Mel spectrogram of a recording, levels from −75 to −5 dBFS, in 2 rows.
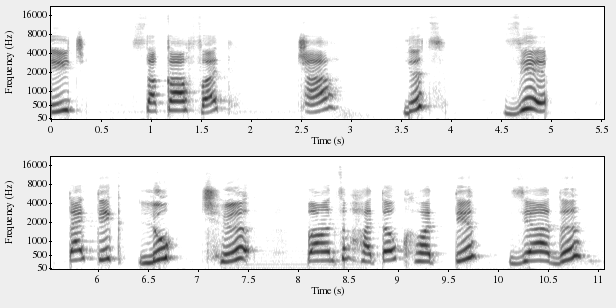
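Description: Compressed frames skipped at 2.53–2.58 s, 3.57–3.62 s and 4.93–4.97 s, then again at 8.45–8.49 s, make this speech recording jump forward abruptly: roughly a fifth of a second of audio vanishes at each of the first three, and a shorter stretch of around 70 ms at the last. The jumps fit whole 20 ms frames missing from the file or rejected by the decoder as damaged. Mains buzz runs from 7.19 to 8.73 s, a steady raspy drone built on 60 Hz harmonics that extend well into the kilohertz range, sitting around 40 dB below the speech. A dimmer, rectifier or unshielded lead injects sharp switching spikes twice per mains cycle, producing the buzz.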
